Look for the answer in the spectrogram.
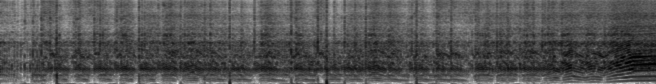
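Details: Chainsaw running on old stored boat and chainsaw gas blended with new non-alcohol fuel, cutting wood: a crisp two-stroke rasp bogs slightly in the cut, then revs cleanly back up, pulling strong without stumbling. Normal running under load.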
